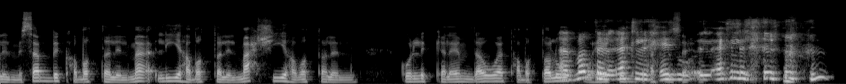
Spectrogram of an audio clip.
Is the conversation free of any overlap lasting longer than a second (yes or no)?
no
